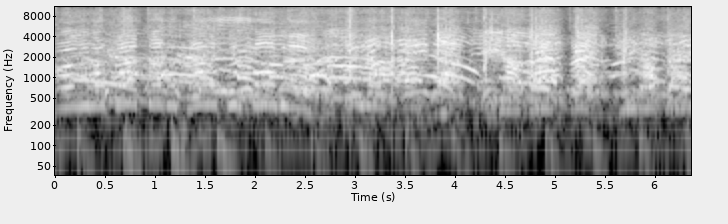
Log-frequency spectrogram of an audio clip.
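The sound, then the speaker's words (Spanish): A crowd of many voices, relatives of a man detained in Barbate, Spain, shouting and yelling his innocence together as he leaves the courts to be taken to prison, loud and continuous, with overlapping raised cries rising and falling throughout the whole stretch. “Eso gritaban a la salida eh, cuando era para trasladarlo a la prisión.”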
